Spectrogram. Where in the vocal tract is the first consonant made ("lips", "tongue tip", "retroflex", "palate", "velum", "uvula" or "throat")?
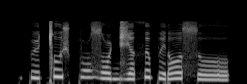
lips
